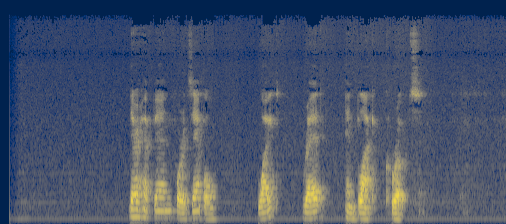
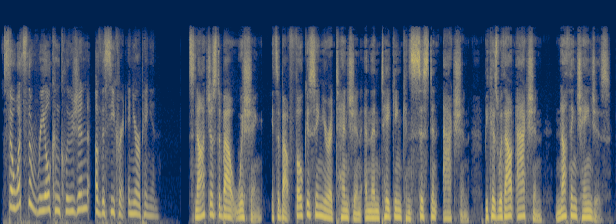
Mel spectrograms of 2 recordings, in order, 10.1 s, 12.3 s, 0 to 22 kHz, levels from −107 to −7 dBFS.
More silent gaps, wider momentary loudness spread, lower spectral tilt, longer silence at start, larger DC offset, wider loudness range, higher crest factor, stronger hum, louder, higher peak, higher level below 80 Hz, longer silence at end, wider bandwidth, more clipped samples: second, none vs 3.62-3.76 s; first, 16 LU vs 10 LU; first, -6 dB/octave vs -4.5 dB/octave; first, 2.6 s vs 0.1 s; neither; about the same, 4 LU vs 5 LU; about the same, 22 dB vs 20 dB; neither; first, -24 LUFS vs -27 LUFS; first, -4 dBFS vs -8 dBFS; second, -72 dBFS vs -52 dBFS; first, 1.7 s vs 0.15 s; first, 15.5 kHz vs 13.5 kHz; neither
